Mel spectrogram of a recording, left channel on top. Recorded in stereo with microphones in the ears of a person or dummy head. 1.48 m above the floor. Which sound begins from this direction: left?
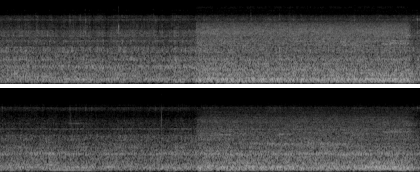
A bird, at 2.0 s.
